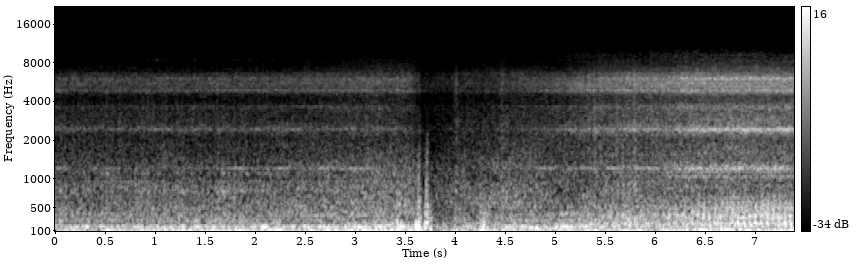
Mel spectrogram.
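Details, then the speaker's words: Rooftop kitchen exhaust fan on startup, a steady fan roar with thin high-pitched tones growing as it speeds up; tech suspects it needs greasing at the Zerk fitting, unconfirmed. "She hears a high-pitched sound, and you can hear when this thing started up. There's definitely a high-pitched sound."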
